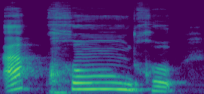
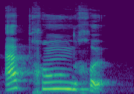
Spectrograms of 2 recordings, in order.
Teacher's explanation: Je vais apprendre, porque o EN tem som de an. E esse R em francês é o R aqui da garganta. Apprendre. Chi aqui na garganta.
